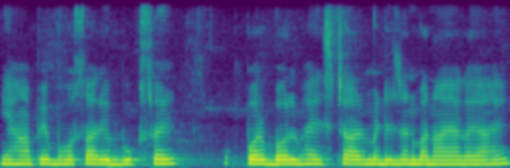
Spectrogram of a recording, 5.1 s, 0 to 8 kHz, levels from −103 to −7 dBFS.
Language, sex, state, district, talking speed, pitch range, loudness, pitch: Hindi, female, Haryana, Rohtak, 175 wpm, 200-210 Hz, -13 LUFS, 205 Hz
